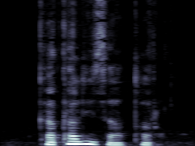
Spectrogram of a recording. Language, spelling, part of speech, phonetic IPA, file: Polish, katalizator, noun, [ˌkatalʲiˈzatɔr], LL-Q809 (pol)-katalizator.wav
